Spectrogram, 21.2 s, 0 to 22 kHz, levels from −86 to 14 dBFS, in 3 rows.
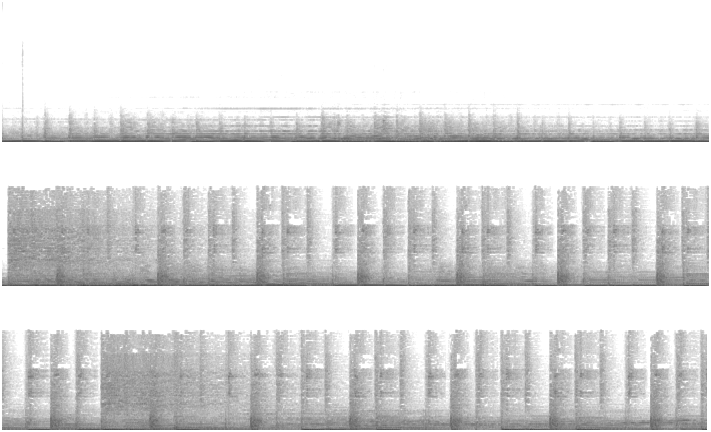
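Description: The signal carries no audible technical faults anywhere in the recording.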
